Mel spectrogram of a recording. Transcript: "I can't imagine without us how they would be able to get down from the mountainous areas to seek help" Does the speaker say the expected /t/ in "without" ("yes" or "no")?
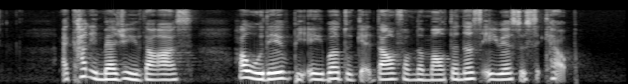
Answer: no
